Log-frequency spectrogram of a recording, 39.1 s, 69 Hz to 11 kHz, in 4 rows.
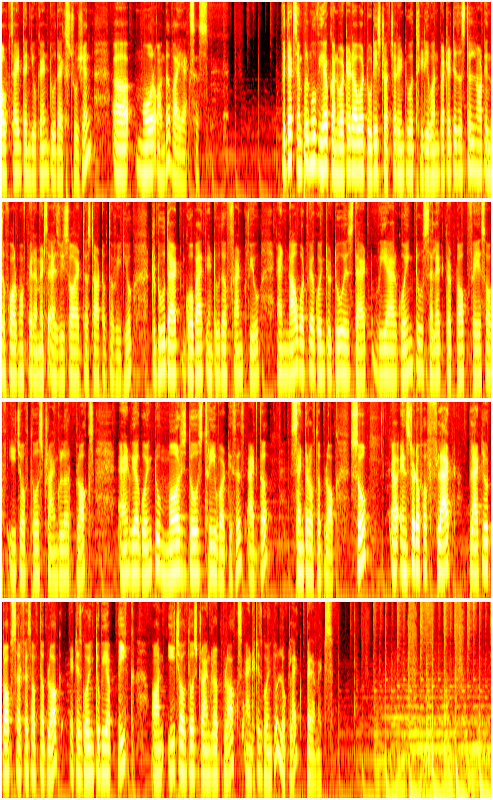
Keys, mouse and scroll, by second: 5.3 click, 7.6 KP_1, 9.7-12.7 middle drag, 12.7 KP_1, 17.1 click, 17.8 click, 20.2 alt+m, 24.3 m, 27.5-32.4 middle drag, 32.4-39.1 typing, 32.9 click, 33.3 click, 33.9 click, 34.6 click, 34.8 click, 34.9 click, 35.7 drag, 36.7 click, 36.9 click, 37.1 click, 37.5 click, 37.9 click, 38.3 click, 38.4 click, 39.0 click.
